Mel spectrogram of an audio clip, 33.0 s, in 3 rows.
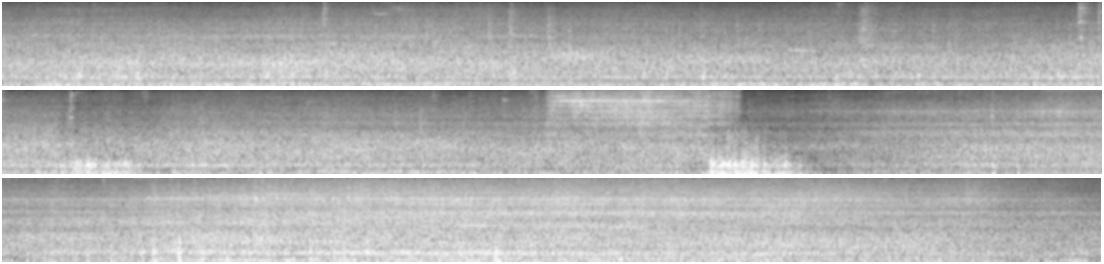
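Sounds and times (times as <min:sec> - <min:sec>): diesel train passing: 0:00.0 - 0:32.9
train wheels squealing: 0:03.2 - 0:04.2, 0:07.8 - 0:08.8, 0:16.3 - 0:18.6, 0:21.4 - 0:32.8.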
